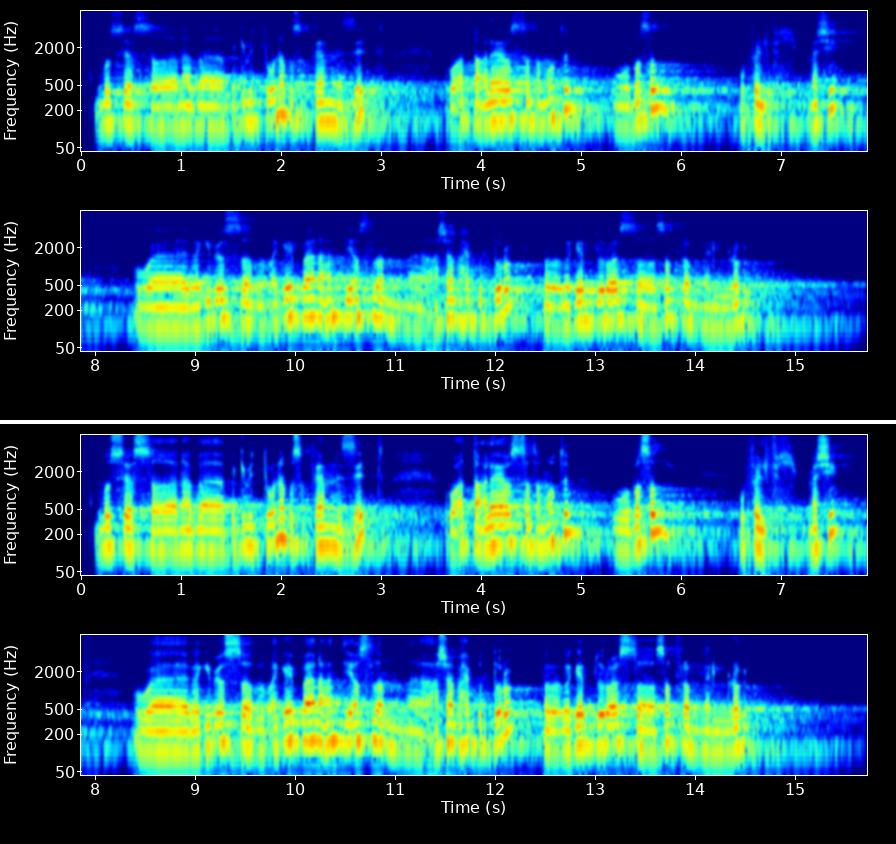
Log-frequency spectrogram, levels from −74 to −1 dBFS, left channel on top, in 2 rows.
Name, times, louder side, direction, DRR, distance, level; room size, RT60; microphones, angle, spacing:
voice 1, 0.1-2.8 3.7-5.0 5.3-5.9 6.6-7.6 8.4-12.2 12.5-14.5, right 2 dB, 50° right, 12 dB, 0.9 m, -25 dB
29.5 x 19.0 x 8.3 m, 2.5 s
head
